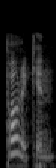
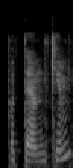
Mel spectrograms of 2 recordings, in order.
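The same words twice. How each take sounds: First: The M sound in the middle is dropped. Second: The M sound in the middle is pronounced. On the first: This is the easier everyday way. "Just ignore the fact that there is a real random M in the middle" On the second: This is how the show says it. "that's how they say it"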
